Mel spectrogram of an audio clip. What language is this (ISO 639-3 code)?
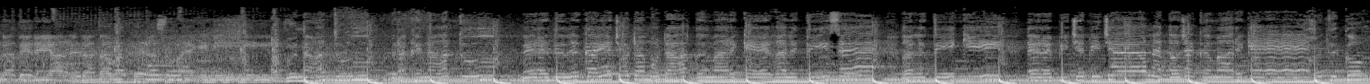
hin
